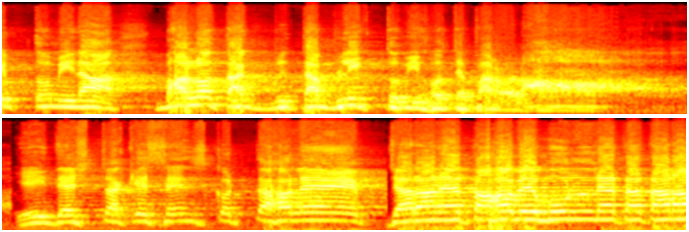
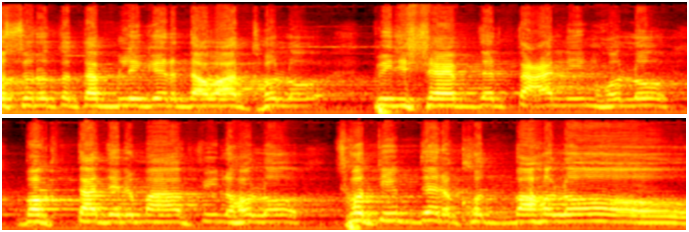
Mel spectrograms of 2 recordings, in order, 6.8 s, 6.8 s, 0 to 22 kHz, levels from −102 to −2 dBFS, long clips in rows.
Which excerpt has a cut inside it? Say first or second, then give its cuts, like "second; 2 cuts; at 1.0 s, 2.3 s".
first; 2 cuts; at 3.4 s, 5.3 s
